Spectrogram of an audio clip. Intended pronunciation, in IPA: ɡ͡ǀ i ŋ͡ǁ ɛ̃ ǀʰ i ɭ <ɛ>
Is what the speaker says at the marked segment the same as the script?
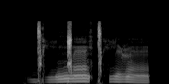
no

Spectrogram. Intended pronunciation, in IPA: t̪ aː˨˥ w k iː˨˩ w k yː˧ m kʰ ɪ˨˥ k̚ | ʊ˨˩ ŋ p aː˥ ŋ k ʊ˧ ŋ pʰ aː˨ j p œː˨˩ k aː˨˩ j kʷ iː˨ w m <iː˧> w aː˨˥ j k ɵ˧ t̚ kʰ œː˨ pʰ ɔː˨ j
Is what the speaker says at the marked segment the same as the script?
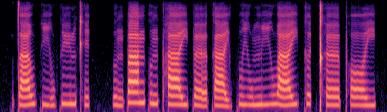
no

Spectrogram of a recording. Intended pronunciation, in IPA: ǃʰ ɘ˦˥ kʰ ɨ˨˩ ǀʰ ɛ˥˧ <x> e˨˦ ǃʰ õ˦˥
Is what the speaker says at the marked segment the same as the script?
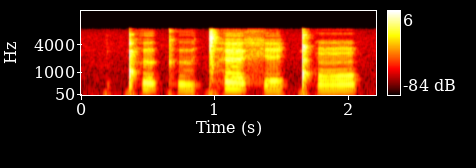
yes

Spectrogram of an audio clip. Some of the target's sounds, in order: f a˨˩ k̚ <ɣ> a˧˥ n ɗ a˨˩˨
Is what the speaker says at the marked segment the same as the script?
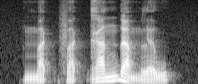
yes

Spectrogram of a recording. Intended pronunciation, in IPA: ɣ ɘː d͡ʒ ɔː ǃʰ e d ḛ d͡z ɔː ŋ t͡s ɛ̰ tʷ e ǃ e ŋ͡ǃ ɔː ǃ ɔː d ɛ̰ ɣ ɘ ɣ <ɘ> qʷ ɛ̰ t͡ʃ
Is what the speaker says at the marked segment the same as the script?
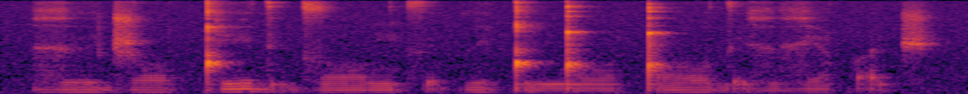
no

